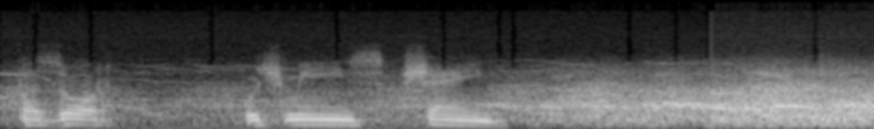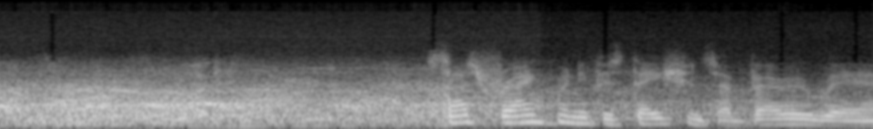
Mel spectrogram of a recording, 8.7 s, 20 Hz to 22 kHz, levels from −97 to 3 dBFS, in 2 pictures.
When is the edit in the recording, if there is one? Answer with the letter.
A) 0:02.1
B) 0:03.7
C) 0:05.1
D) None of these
D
